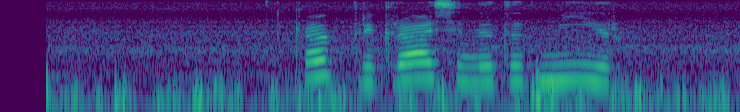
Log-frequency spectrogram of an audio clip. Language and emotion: Russian, positive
